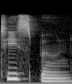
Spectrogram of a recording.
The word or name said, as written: teaspoon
